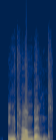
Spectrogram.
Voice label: "incumbent", American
